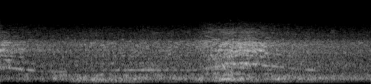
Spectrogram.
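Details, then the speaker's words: 454 Chevy motorhome V8, all stock, after upper end rebuild, valve cover and air cleaner on: picks up cleanly on throttle and settles back, even and fairly quiet with no knock; small vacuum leak and one noisy lifter remain. "So, with the cover on, the air cleaner on, it's pretty quiet now. You don't hear all that engine noise."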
